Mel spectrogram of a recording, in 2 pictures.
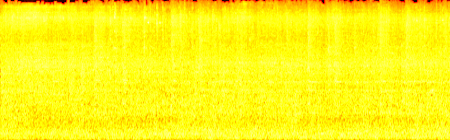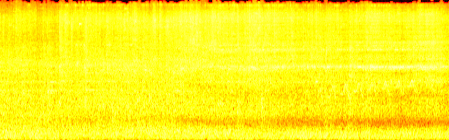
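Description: Passenger train coaches rolling past close by, a steady rumble of wheels on the rails. A thin high whine comes in about two-thirds of the way through.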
